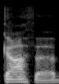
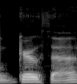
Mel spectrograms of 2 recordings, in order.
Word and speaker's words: Gotha: I'm gonna say Gotha because I think it's closer to right than my girtha and my gerta.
